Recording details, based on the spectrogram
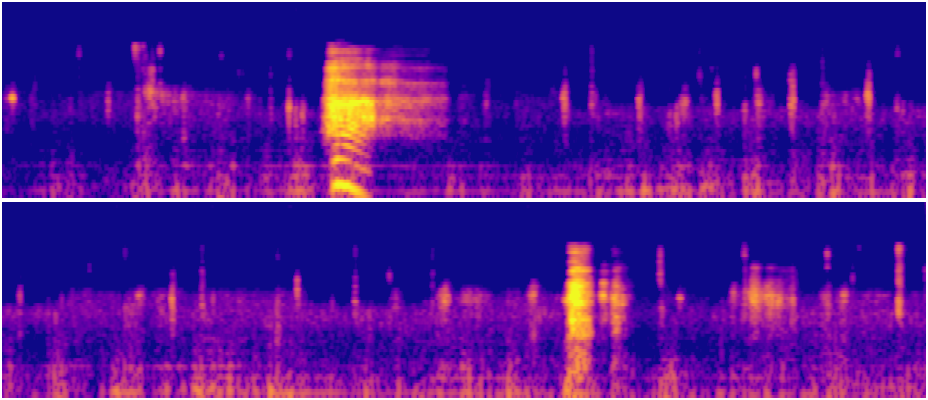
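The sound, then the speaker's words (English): A small dog with a lady gives two short, sharp yaps about nine seconds apart over a steady outdoor rumble with no one talking, on a mostly cloudy morning; the dog did not want to walk on the grass. “Lady with a little dog. Little dog did not want to walk on the grass.”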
